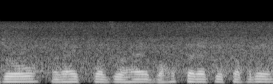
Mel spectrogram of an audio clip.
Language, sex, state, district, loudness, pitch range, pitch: Hindi, male, Bihar, Katihar, -16 LUFS, 120-125 Hz, 120 Hz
